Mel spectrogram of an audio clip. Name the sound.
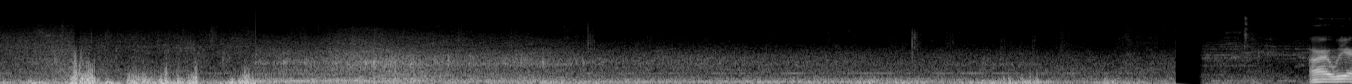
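wind outdoors blowing into microphone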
